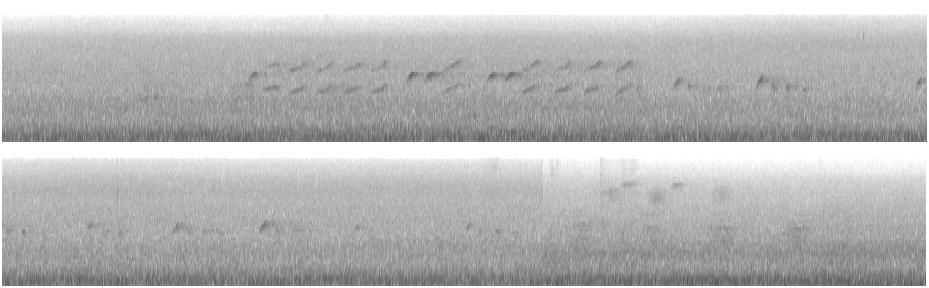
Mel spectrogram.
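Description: Small birds chirping: a rapid run of short rising notes, then sparser chirps and a few thinner, higher ones near the end, over a steady low background noise.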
